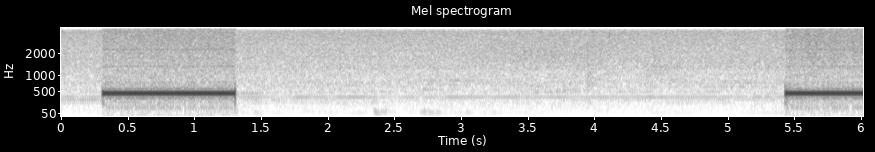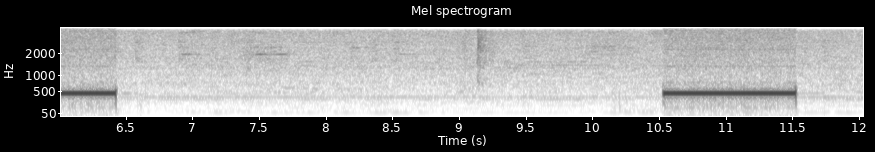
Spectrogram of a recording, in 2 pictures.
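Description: Telephone ringback tone while a call is placed in Peru: three loud, steady one-second beeps, spaced about four seconds apart, with quiet line hiss between them.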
